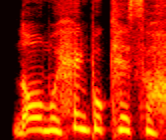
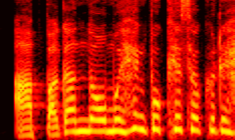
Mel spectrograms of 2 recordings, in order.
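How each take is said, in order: First: Higher and slower, swept up in tearful joy; overcome with joy. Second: A touch of tears in a father's happy voice; tearful happiness. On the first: Father repeating to his daughter that he is happy, higher, slower, tearful. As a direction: let the words break open, slowly. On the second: Father telling his daughter why he cries, mildly tearful. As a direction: say it choked up with joy, understated. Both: Acted.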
